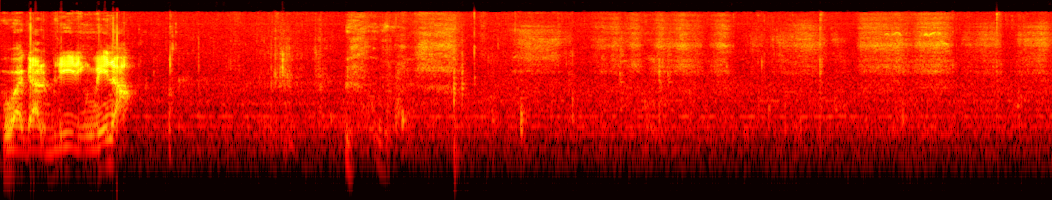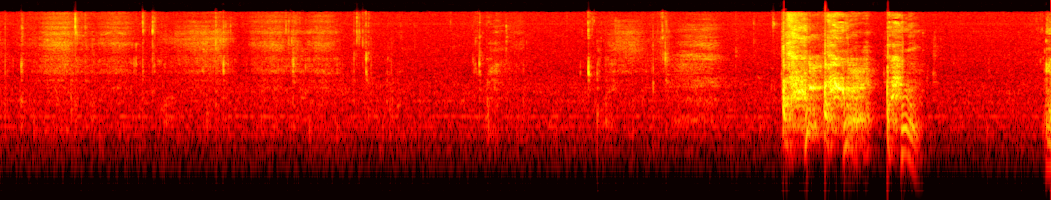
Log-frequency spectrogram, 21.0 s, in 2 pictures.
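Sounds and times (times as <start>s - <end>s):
faint steady hum: 0.0s - 21.0s
person chewing: 1.4s - 2.0s, 2.6s - 14.6s, 15.2s - 17.3s.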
